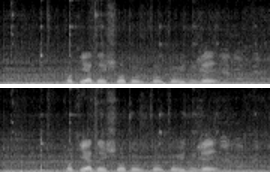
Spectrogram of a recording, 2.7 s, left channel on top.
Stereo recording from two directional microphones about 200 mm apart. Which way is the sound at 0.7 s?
5° left (ahead or behind).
